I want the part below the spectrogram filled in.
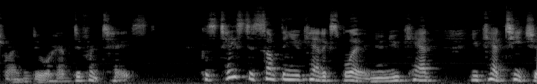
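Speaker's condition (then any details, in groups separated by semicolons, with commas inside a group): No condition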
